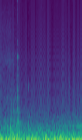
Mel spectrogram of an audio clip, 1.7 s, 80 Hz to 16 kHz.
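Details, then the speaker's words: Used V6 SUV with 174,000 miles that burns no oil, accelerating on the road: deep, even, smooth engine rumble pulling steadily with plenty of power, no knocks, misses or whine, and barely felt gear shifts. Normal, healthy engine under acceleration. "Still has plenty of power, zooming around, smooth. That's why I like these V6s. Smooth power."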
